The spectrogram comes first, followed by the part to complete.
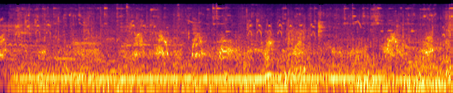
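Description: A dog barking and yipping in a run of short calls over a steady low hum.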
